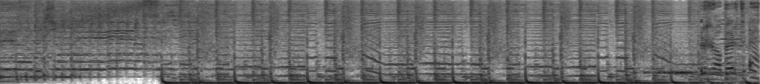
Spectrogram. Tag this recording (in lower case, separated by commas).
funk, music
